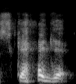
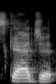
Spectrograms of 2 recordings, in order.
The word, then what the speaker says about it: Skagit: Okay, and first I have to correct my pronunciation of Skagit. It's Skagit.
